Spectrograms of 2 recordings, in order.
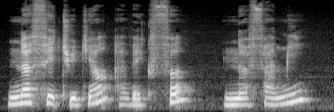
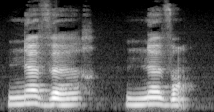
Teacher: Pareil avec 9 où le F devient V, mais seulement devant les mots heure et an.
